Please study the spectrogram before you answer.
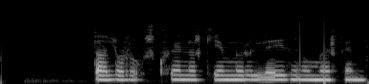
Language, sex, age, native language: Icelandic, male, 12, Icelandic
